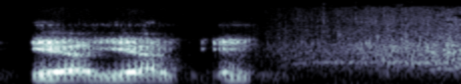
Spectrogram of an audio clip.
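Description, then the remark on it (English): A loud voiced shout gives way to a short stretch of applause, a steady wash of many hands clapping at moderate volume that continues to the end. “And for that, I want to say thank you, bro, and give you a round of applause.”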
